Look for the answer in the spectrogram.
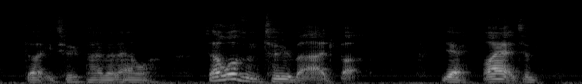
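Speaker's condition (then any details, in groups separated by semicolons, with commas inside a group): Cerebral palsy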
